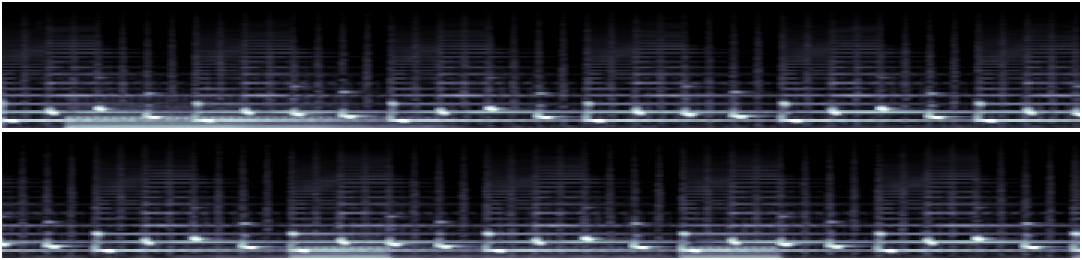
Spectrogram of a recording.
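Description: A Eurorack modular synthesizer patch plays a fast repeating sequence of short pitched blips over a steady held drone. The rhythm is clocked by the AniModule TikTok clock divider/multiplier. Bursts of low noise come in a few times, the longest about half a second in.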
